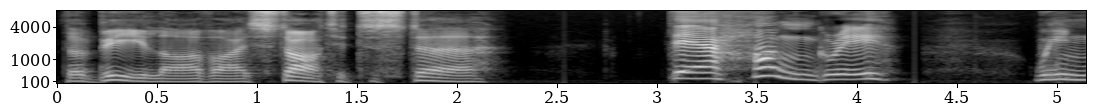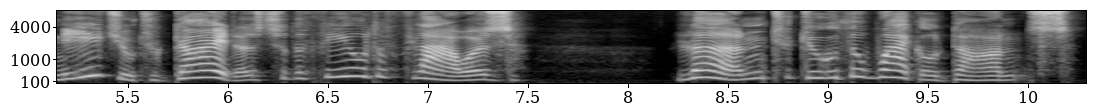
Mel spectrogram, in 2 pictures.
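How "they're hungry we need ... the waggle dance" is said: urgent queen bee. A narrator's reading. Queen urging Daisy.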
